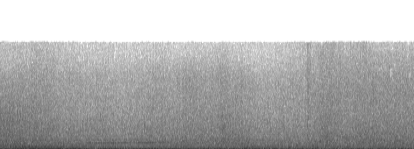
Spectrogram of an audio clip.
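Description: Tyres splash through shallow water.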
